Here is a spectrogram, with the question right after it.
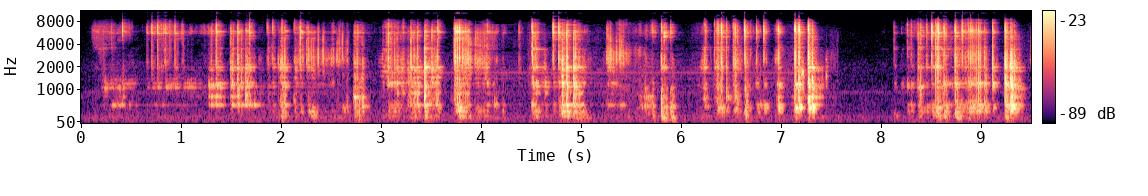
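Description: Long nails rapidly tap and scratch the lid of a small, hollow, oval embossed brass box with engraved detail and a ring handle. The result is a dense stream of quick, bright metallic clicks and scrapes with almost no low end and very short ring. The bursts come in clusters, with a brief silence near the end before a final flurry.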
